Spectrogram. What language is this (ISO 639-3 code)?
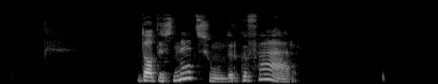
fry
